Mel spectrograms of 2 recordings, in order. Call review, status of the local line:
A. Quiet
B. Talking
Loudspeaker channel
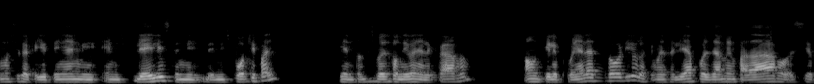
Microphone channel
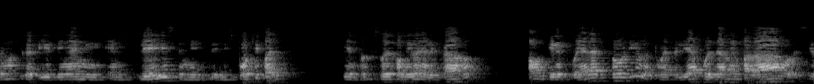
A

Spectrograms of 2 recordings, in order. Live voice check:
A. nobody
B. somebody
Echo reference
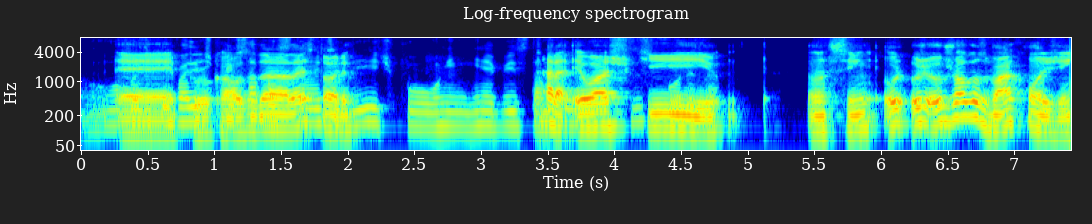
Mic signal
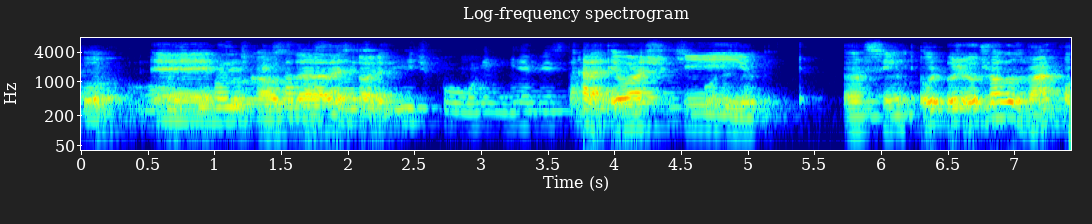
A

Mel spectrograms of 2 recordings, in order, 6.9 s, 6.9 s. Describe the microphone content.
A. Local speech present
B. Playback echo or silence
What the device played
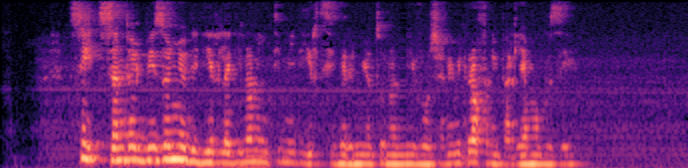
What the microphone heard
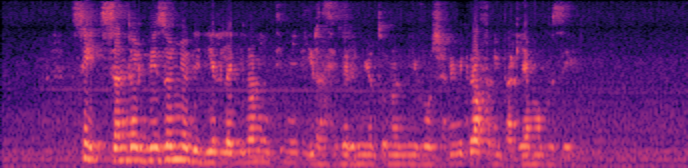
A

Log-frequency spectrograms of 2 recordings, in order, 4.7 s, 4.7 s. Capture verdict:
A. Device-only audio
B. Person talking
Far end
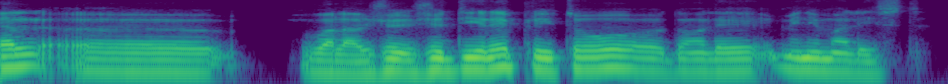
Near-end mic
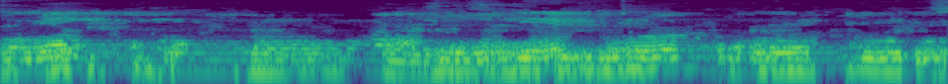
A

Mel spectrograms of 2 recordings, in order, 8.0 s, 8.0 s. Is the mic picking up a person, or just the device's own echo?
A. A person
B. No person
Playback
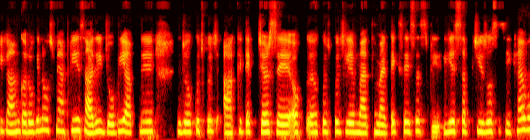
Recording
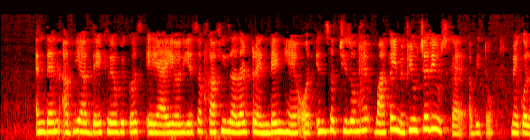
A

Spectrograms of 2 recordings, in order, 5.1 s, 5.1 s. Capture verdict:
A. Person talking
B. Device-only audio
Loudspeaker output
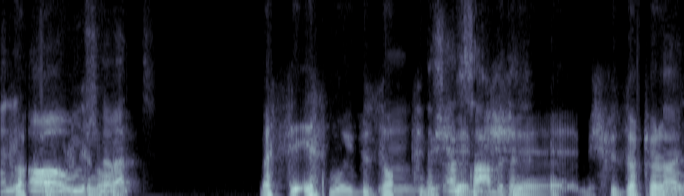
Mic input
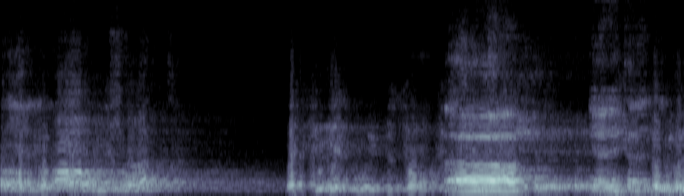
A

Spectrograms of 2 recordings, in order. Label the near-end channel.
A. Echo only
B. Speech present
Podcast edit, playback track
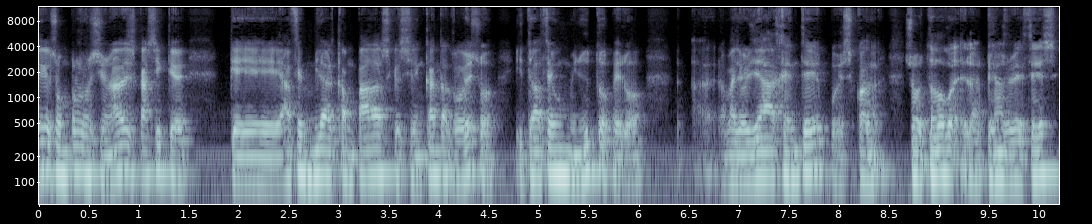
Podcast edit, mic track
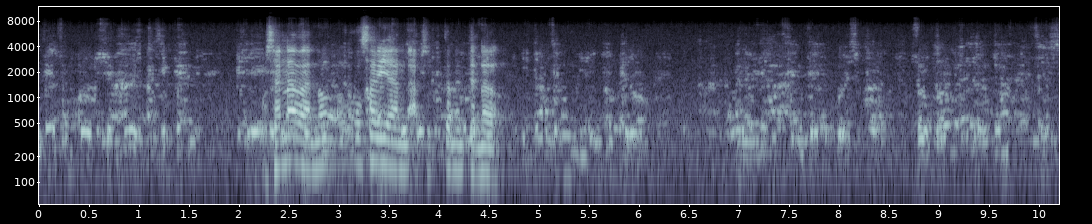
B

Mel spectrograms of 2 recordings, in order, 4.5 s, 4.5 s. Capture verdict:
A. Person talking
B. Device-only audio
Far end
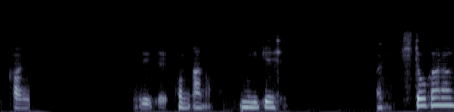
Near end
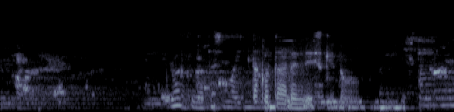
A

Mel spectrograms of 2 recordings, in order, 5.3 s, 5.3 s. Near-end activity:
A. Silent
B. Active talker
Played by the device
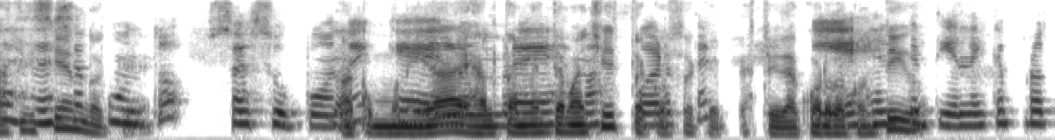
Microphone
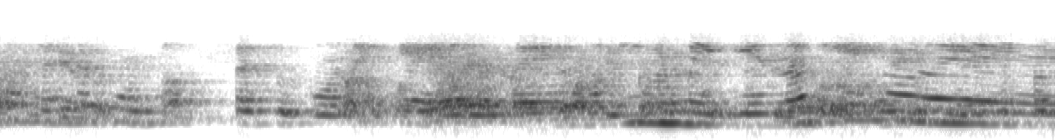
B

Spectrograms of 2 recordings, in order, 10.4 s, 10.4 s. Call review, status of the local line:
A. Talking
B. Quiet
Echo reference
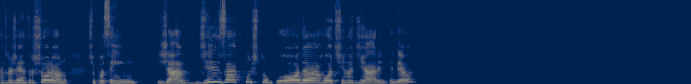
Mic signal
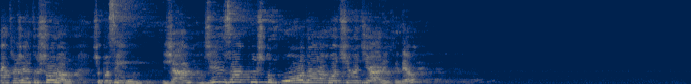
B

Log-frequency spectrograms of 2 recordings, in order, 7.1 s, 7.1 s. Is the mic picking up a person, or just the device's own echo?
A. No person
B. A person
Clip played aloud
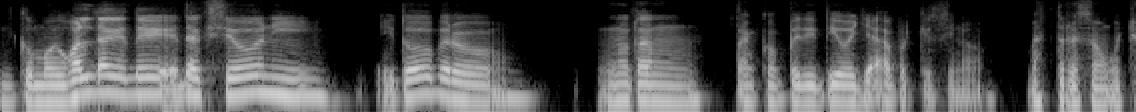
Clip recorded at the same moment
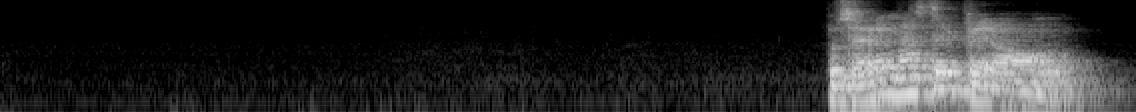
B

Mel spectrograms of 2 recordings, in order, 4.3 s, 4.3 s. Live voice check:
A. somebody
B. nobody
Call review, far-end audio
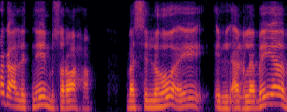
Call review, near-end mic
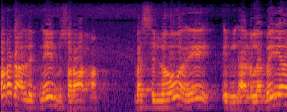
B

